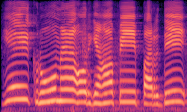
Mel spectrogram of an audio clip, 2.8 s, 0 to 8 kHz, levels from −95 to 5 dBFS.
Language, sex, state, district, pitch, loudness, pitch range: Hindi, female, Maharashtra, Washim, 275 Hz, -12 LUFS, 260-305 Hz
